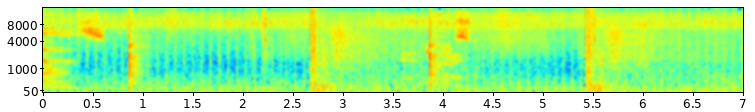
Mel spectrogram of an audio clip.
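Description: Rockets and gunfire in the survival game Unturned, four sharp loud blasts spaced a second or two apart over a steady rumbling drone, with faint voices underneath.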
